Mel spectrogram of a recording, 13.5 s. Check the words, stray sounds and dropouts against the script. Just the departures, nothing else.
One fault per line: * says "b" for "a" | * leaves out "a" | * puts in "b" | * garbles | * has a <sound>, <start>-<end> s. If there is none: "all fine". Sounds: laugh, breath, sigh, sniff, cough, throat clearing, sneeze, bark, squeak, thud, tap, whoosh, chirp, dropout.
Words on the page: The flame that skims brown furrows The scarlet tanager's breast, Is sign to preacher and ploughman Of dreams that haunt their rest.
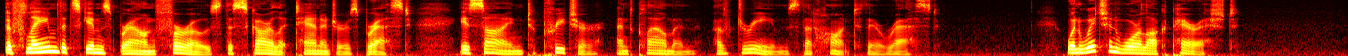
* puts in "When witch and warlock perished"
